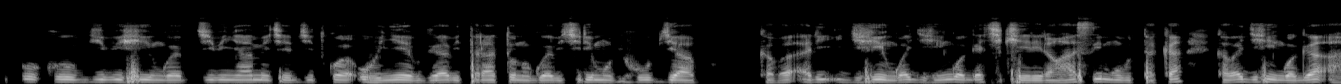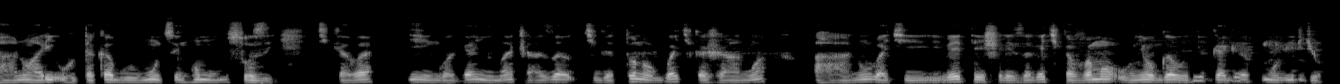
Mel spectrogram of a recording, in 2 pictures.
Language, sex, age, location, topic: Kinyarwanda, male, 18-24, Musanze, agriculture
